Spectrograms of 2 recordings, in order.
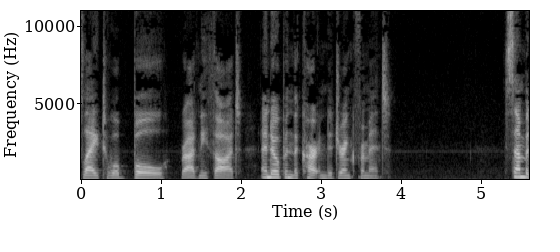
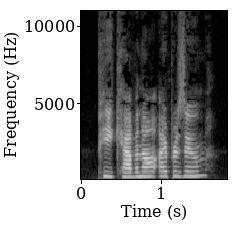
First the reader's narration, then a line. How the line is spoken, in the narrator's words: he said brightly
